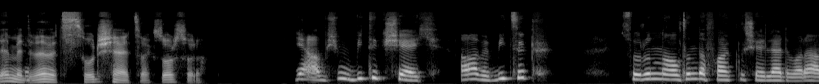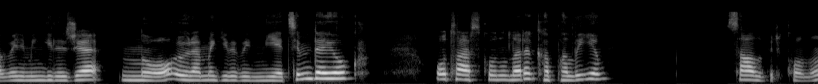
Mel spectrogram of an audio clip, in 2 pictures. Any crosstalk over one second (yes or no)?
no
